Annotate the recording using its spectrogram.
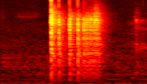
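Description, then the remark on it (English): Two six-sided dice clatter across a hard surface in a quick burst of sharp, bright knocks lasting about half a second, then settle into quiet. No one speaks. “So it'd be, Uh, it's two d six plus two d six.”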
